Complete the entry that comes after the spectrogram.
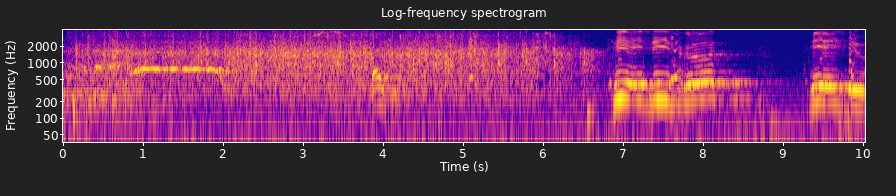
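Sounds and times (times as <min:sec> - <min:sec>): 
audience applause: 0:00.0 - 0:06.8
speech: 0:03.9 - 0:04.2, 0:06.9 - 0:08.6, 0:09.3 - 0:10.0.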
